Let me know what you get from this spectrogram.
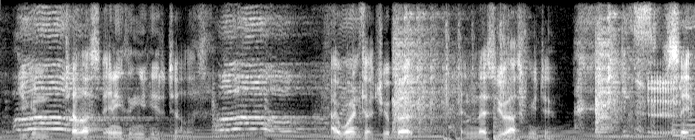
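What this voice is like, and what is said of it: Smooth radio-announcer voice. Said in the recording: “He does have a radio voice. He talks a lot of crap, but it sounds good.”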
